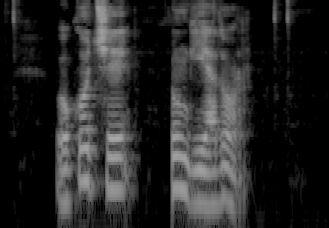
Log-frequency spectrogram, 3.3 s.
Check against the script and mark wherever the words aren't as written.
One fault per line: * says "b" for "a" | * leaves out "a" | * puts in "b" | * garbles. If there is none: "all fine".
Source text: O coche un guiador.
all fine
